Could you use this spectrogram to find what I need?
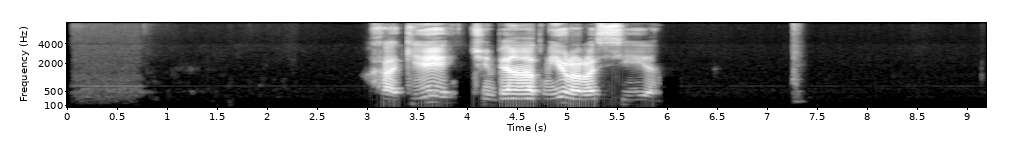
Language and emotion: Russian, neutral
